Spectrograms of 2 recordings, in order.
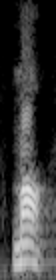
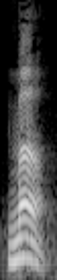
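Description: First: ما darkened with a back vowel; heavy foreign meem. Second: ما thin, with a front vowel; light Arabic meem. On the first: Teacher cites other languages, heavy ما. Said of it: "لعله موجود في لغات أخرى". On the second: Teacher shows the Arabic way, light ما. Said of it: "لكن في العربية ما". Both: Shown as a demonstration.

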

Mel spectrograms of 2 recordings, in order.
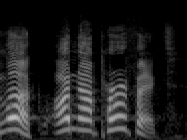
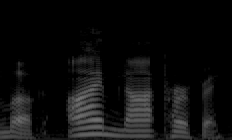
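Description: First: Loud and high, "Look" hit hard; emphatic confession. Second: Quiet confession. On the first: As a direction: proclaim it to the whole church. Preacher voicing Paul's confession. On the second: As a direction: say it softly, almost to yourself. Repeats quote softly after loud take. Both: Retold or imitated.

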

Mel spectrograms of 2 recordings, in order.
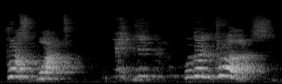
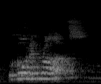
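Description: First: Loud, high, laughing mockery of going across; mocking the expression. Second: Said in the usual way. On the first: Lecturer mocking a phrase he hates, laughing loudly. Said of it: "I hate people call it cross". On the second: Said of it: "It's a stupid expression".

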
